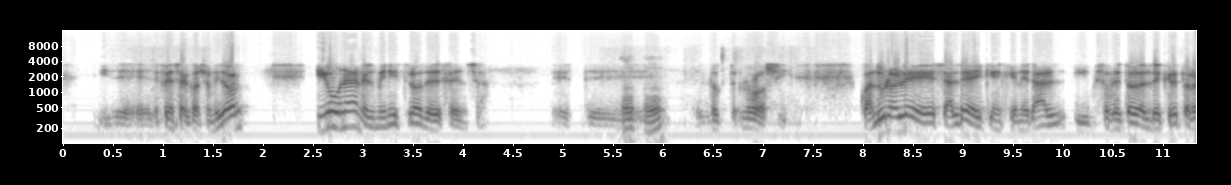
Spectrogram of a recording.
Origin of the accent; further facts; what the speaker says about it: Argentina; con respecto a la cuarentena que hemos tenido como argentinos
